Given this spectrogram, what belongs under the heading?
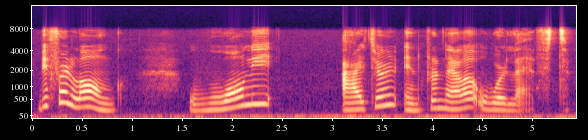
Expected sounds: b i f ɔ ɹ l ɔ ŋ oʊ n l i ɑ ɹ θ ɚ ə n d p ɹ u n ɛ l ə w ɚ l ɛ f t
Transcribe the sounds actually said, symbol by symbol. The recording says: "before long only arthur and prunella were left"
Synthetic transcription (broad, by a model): b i f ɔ ɹ l ɔ ŋ oʊ n l i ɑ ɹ t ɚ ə n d p ɹ u n ɛ l ə w ɚ l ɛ f t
